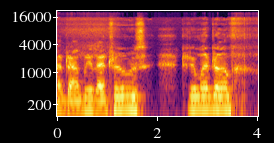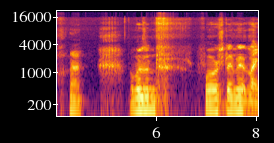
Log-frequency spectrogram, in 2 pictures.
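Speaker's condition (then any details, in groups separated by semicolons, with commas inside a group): Cerebral palsy, severe; spastic type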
